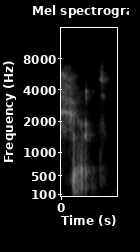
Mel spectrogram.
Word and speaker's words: Chartres: It's called Chartres. That's Chartres, pronounced Chartres.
